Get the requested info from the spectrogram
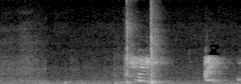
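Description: A talking Olaf toy's small speaker gives a short, high voiced cry in two quick parts that slide down in pitch, about a second in, after a faint start.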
